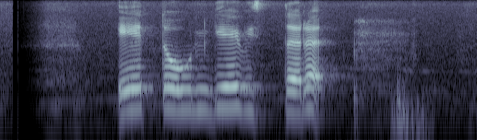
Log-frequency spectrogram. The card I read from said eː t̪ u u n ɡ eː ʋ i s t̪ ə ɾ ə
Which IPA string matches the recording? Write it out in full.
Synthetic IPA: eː t̪ o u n ɡ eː ʋ i s t̪ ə ɾ ə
